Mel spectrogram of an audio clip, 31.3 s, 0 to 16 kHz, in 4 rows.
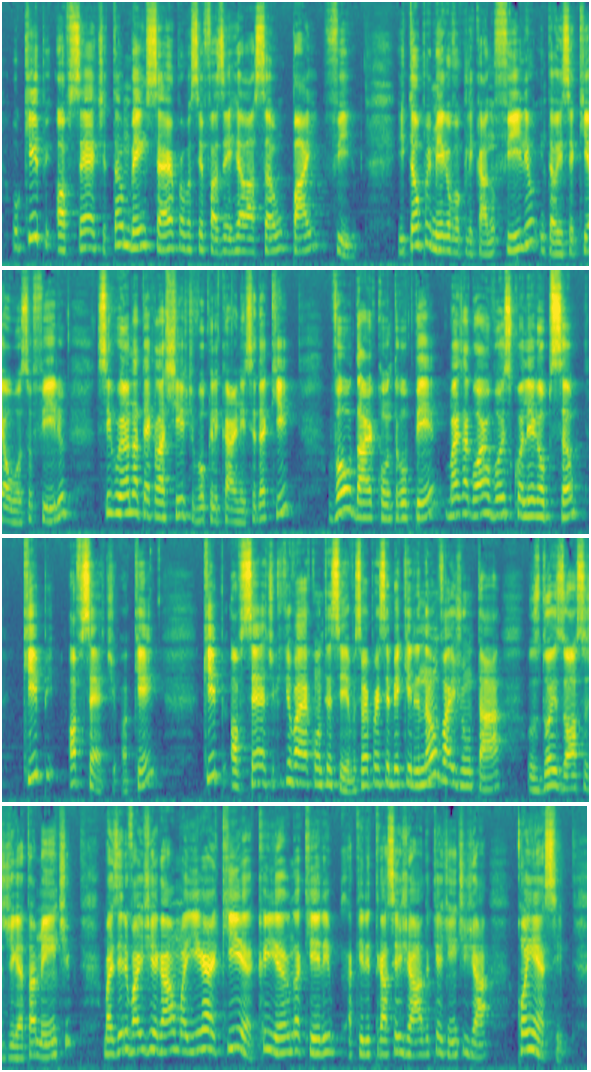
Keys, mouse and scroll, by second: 10.0 shift+right click, 12.7 ctrl+p, 30.2 click.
